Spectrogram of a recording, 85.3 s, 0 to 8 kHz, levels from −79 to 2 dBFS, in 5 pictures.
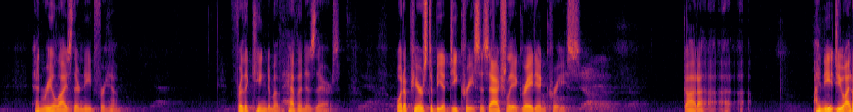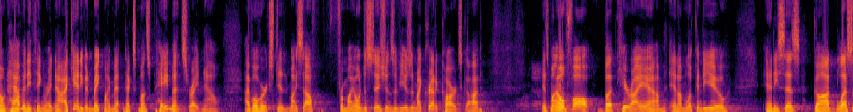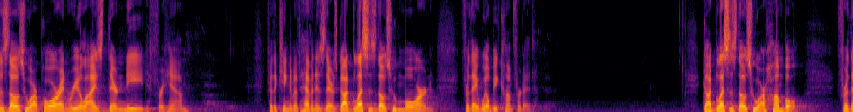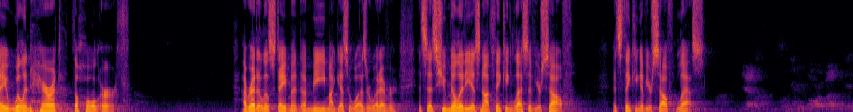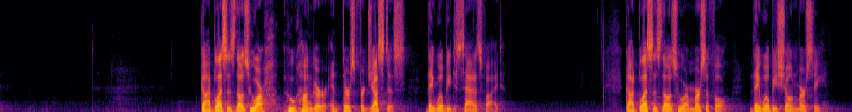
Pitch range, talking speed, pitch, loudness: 110-150 Hz, 120 wpm, 130 Hz, -19 LUFS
